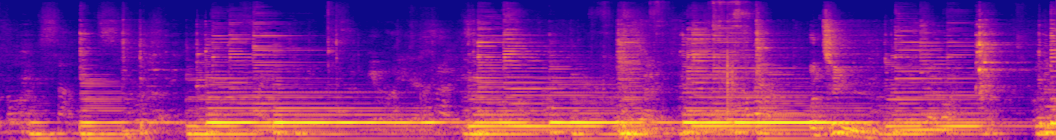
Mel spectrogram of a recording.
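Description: Acoustic guitar playing chords, each one ringing out, with a new chord struck every second or two.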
